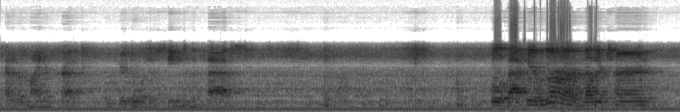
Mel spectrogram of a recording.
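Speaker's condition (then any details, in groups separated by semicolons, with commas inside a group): No condition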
